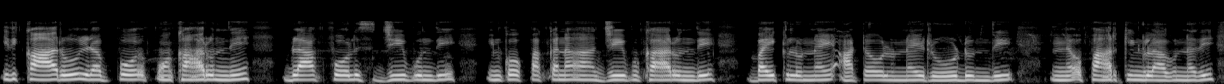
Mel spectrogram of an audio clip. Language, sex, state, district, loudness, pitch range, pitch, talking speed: Telugu, female, Telangana, Karimnagar, -17 LUFS, 200-220 Hz, 210 Hz, 125 wpm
